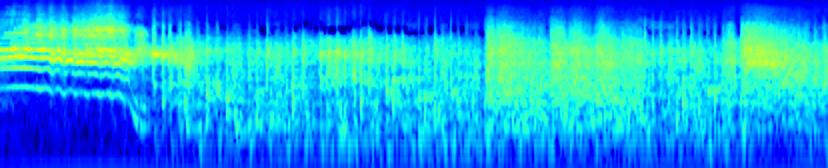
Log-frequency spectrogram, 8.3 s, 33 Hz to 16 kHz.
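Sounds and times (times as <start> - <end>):
person vocally imitating a horse whinny through a microphone: 0.0 - 1.8
person vocally imitating galloping hooves through a microphone: 0.4 - 8.2.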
